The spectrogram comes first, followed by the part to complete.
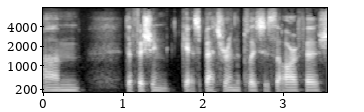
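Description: With a Glasgow accent, a man speaks at a moderate pace in a very deep, low voice. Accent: Scottish (Glasgow). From West Coast of Scotland. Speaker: underwater cameraman. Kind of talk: interview. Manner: hesitant, filler-heavy.

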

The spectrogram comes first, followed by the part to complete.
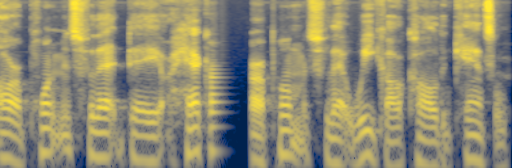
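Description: A man with an East Tennessee accent speaks very fast, in a dry, close sound with no echo. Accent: Southern US (East Tennessee). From East Tennessee (Knoxville). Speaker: Marine veteran and law enforcement trainer. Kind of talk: casual interview.

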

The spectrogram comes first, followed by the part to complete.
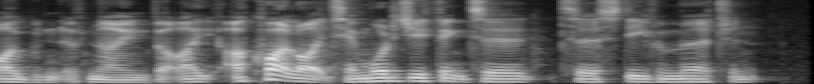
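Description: With an English accent, a man speaks in a fairly low, monotone voice with flat intonation. The recording is very clean, the background silent. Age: 30s. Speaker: film podcast co-host. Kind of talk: casual chat. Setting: at home. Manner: lethargic.

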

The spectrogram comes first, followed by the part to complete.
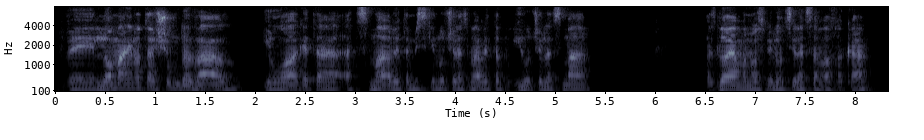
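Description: A man talks at a fairly quick pace in an unremarkable speaking voice. His intonation stays fairly even. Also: fairly high pitch for a man. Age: 50s. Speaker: divorced father telling his coming-out story. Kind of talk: interview testimony.

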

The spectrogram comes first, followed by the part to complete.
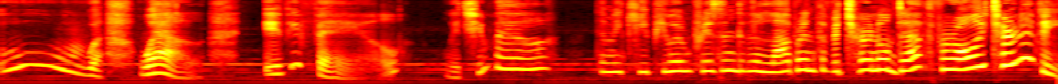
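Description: A female-sounding speaker puts on a character voice with an extremely high pitch at a moderate pace. Faint music plays in the background. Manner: bubbly, sadistic.

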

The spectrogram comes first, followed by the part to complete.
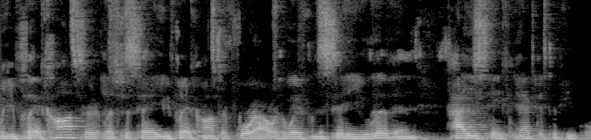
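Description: A man's unremarkable speaking voice, medium in pitch with ordinary pitch variation, at a fairly quick pace. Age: 30s. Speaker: podcast host, former band singer. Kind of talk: casual chat. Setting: remote call.

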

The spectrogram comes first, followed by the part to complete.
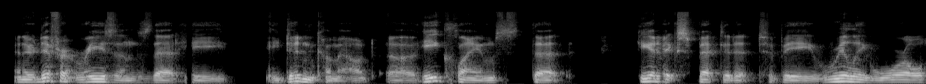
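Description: Against a quiet background, a man with an American accent and a normal speaking voice talks at a fairly slow pace, his fairly low pitch showing ordinary pitch variation. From Texas. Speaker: religious studies scholar. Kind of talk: interview. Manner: conversational, with frequent fillers.

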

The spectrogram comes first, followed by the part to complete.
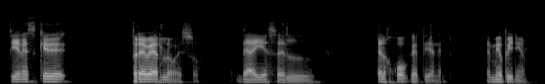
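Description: A man speaks at a moderate pace and medium pitch in a bright, sharp tone with monotone, flat intonation. Long, frequent pauses break his speech, and the sound is dry and close with no echo. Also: quiet background. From Spain, Madrid (Móstoles). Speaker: wargames tournament player. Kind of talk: casual chat.

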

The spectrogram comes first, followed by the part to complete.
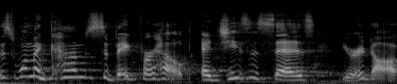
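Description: A woman speaks in a high pitch with a bright, sharp tone, her voice making very wide pitch swings. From Argentina. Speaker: missionary preacher. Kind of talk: sermon. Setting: church.

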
